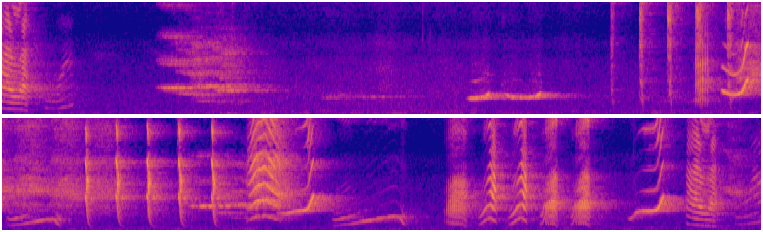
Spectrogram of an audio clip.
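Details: Indian ringneck parrots kept as talking pets: soft whistles open the passage, then a dense stretch of sharp clicks and falling, squawky harmonic calls builds up with a low indoor hum.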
